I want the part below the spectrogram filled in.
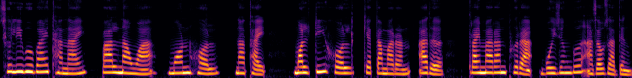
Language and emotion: Bodo, neutral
